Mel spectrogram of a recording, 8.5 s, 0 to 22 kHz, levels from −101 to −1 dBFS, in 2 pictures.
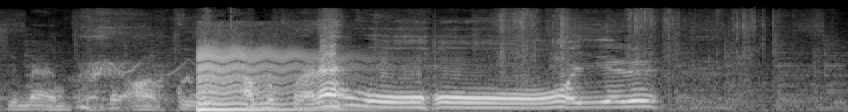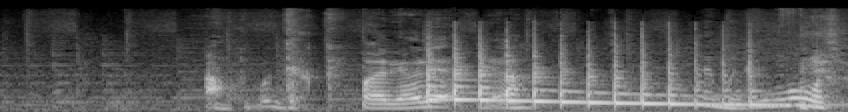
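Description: No faults can be heard.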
